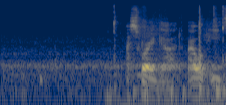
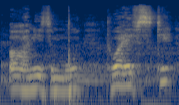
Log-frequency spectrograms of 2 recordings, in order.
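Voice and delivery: ordinary talk, nothing marked

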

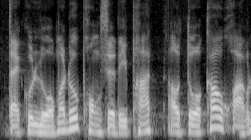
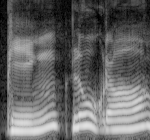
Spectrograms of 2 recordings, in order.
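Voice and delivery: a raised male lord's call, higher; Luang calling Ping; 6 semitones higher, 4 dB louder than usual. Acted. The lord calling his concubine about their crying baby.

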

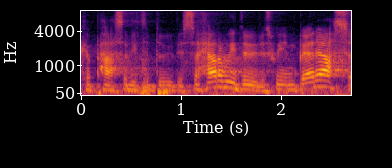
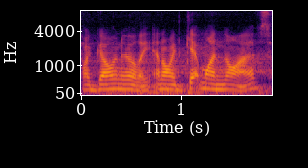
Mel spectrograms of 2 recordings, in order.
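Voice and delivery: ordinary talk, nothing marked

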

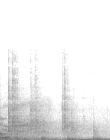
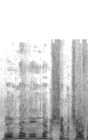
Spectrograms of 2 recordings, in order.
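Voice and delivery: higher, louder hurried calls; frantic listing; 8 semitones higher, 4 dB louder than usual. Real, not acted. Player frantically naming weapons, excited calls. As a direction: grab the words in a rush.

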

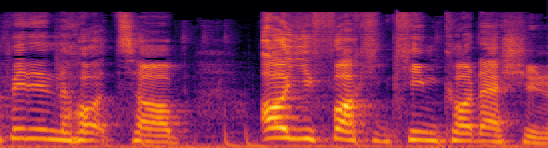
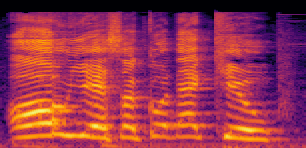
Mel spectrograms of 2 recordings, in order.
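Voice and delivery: excited; 5 semitones higher, 8 dB louder than usual. Real, not acted. Getting a kill.

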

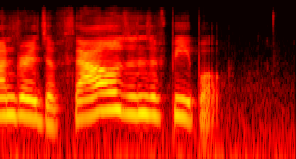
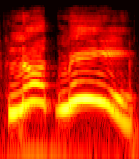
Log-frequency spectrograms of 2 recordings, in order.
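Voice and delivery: loud, high protesting yell; scream; 10 semitones higher, 12 dB louder than usual. A narrator's reading. King facing the dogs, screaming out. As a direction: scream in alarm at being seized. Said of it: "screamed the king".

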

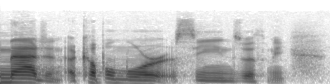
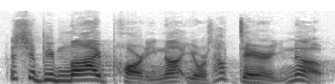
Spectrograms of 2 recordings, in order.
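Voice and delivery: raised, outraged voice with heavy pauses; angry rejection; 6 semitones higher, 6 dB louder than usual. Acted. Older brother rejecting his returned brother, angry. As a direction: push him away in indignation. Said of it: "I'm angry".

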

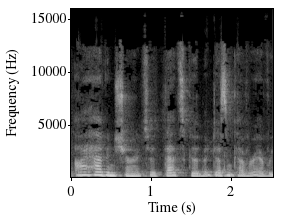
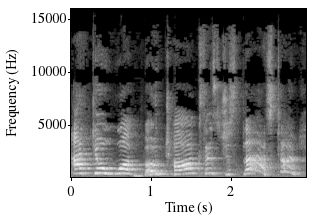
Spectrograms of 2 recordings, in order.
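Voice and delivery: high, loud drawn-out refusal; indignant high-pitched cry; loud protest; 10 semitones higher, 9 dB louder, slower than usual. Retold or imitated. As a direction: protest loudly, stretching it out. Acted protest at being offered Botox.

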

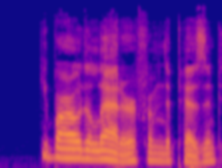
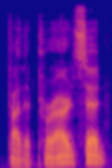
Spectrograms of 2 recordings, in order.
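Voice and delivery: plain reading voice

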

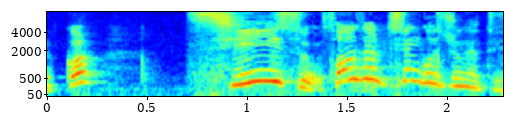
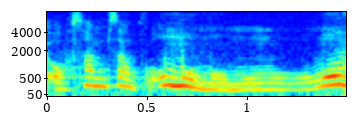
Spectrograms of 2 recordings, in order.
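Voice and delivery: a hint of flustered self-talk; imitated flustered student; 6 semitones lower, faster than usual. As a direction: lightly play a pupil fumbling mid-problem. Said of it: "막 이런단 말이야".

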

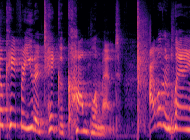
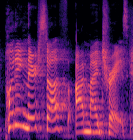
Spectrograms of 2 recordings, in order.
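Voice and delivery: ordinary delivery

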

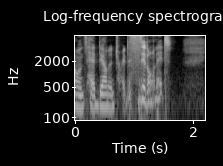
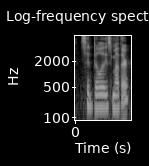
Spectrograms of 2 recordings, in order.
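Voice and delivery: ordinary delivery

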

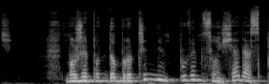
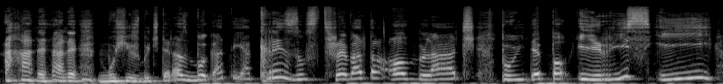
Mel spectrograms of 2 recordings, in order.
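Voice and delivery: put-on excited young neighbour; 9 semitones higher, 5 dB louder than usual. A narrator's reading. Neighbour plans a toast to his friend's riches, excited. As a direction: gush eagerly, stretching the words.

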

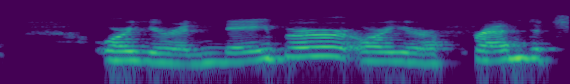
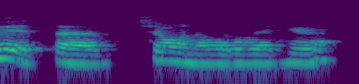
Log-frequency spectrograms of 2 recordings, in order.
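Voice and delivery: tired voice; 5 semitones lower, 5 dB quieter, faster than usual. Real, not acted. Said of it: "I've been talking a lot".

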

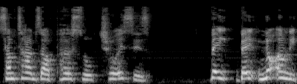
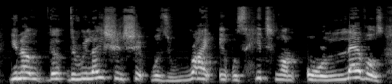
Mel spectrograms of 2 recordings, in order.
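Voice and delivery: ordinary delivery

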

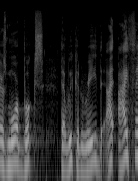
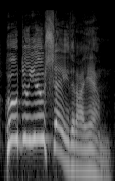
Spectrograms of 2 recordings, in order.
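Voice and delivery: slow, louder, weighty delivery; slow solemn question; 4 semitones higher, 6 dB louder, slower than usual. Acted. Jesus presses his disciples, slow and louder. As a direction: lean on each word.

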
